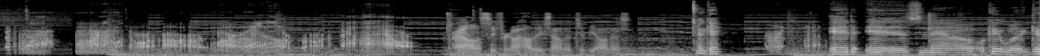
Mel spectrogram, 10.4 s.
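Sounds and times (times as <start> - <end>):
voice imitating a guttural zergling noise: 0.1 - 4.1
speech: 4.8 - 7.3, 7.9 - 10.3.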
